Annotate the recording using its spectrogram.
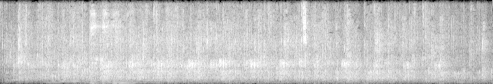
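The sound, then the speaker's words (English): Steady, loud audience applause for two people fills the whole stretch, a dense wash of many hands clapping at once, with a few faint voices murmuring underneath. “So would you give a round of applause for these two?”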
